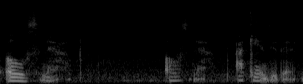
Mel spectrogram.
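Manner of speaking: hushed, almost whispered alarm; panicked whisper. Retold or imitated. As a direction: breathe it out in a private panic. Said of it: "And I'm like".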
